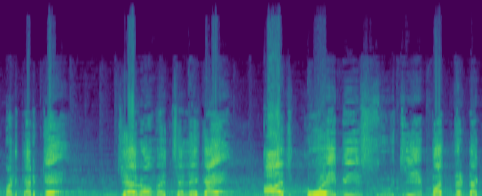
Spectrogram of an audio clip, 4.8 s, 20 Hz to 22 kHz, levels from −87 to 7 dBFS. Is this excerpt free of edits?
yes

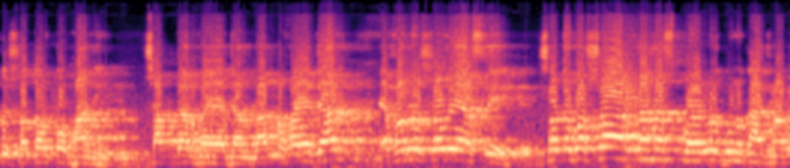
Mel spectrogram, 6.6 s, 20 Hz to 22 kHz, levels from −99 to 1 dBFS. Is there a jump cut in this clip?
no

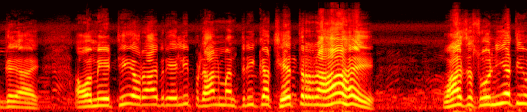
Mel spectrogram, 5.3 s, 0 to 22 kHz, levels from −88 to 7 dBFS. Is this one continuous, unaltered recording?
yes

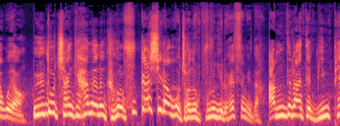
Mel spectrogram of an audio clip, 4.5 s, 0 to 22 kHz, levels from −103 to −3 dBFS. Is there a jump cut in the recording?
yes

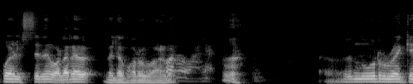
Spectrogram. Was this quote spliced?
no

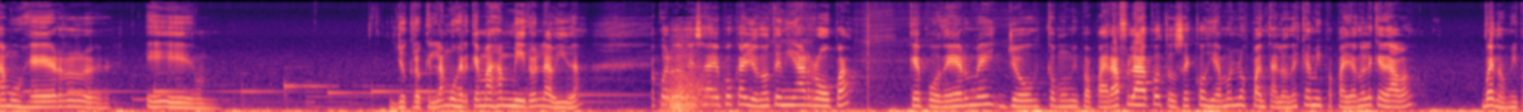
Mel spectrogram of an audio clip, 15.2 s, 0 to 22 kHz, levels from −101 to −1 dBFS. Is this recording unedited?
no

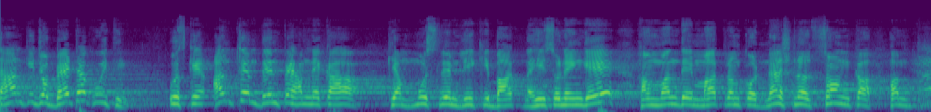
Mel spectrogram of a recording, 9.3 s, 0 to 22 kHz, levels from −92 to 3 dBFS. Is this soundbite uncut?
yes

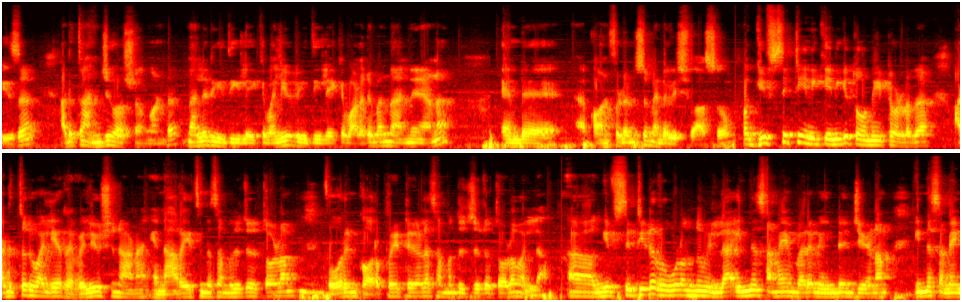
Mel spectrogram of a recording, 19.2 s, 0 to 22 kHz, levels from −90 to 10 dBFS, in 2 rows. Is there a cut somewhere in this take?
yes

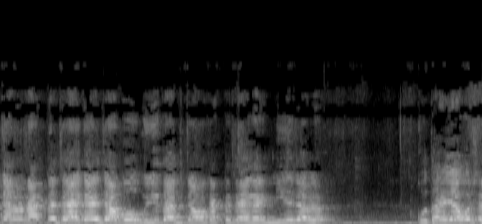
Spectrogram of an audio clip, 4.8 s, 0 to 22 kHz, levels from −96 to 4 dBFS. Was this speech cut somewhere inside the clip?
no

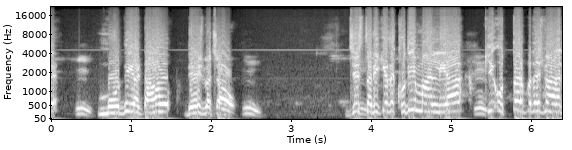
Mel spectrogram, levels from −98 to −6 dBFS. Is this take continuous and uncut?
yes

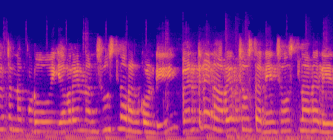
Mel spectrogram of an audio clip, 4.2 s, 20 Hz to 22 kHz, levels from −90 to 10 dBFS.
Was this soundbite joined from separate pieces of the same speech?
yes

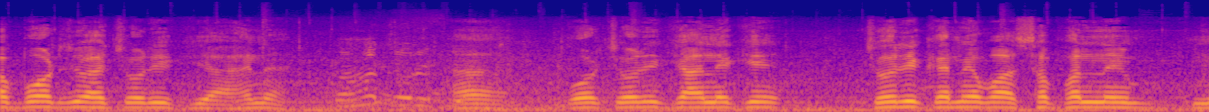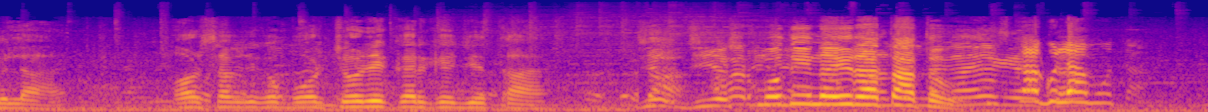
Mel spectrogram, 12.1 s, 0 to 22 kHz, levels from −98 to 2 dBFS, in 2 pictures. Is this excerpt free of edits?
no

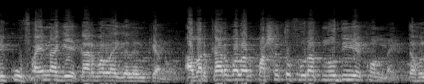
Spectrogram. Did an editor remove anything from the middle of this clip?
yes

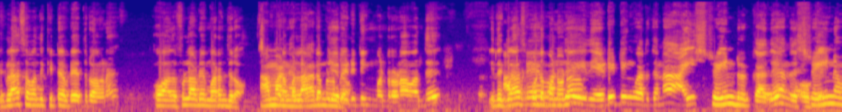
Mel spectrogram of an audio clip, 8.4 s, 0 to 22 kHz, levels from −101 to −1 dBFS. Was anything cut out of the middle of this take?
no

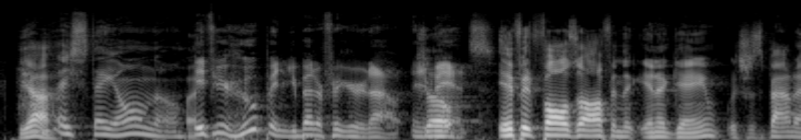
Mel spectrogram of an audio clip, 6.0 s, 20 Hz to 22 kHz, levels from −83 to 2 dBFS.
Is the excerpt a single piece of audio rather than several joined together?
no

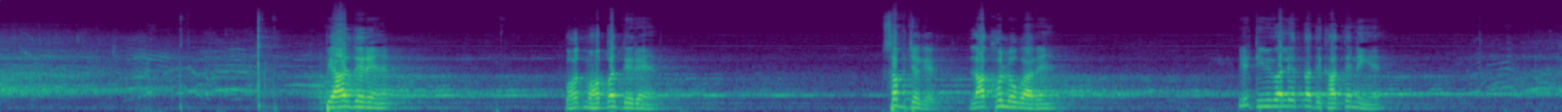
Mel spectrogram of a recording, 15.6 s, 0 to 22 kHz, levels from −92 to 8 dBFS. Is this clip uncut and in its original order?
no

